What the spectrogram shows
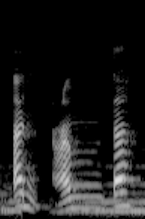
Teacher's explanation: we have to pronounce the noon sound very clearly without taking it from nose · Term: izhar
